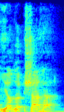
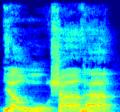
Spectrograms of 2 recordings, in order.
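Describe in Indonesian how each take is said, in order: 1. Konsonannya diucapkan ringan tanpa ditekan. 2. Konsonannya ditekan dengan kuat dan berat. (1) "Tidak boleh dibaca" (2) "membacanya harus ditekan"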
